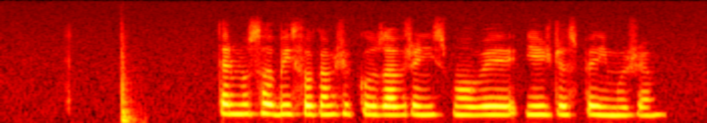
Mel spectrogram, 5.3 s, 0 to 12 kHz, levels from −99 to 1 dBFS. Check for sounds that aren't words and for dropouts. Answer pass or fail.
fail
